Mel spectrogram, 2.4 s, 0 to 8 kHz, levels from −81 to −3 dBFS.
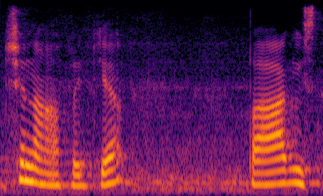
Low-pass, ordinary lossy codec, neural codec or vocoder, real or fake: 7.2 kHz; none; codec, 16 kHz, 8 kbps, FunCodec, trained on LibriTTS, 25 frames a second; fake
